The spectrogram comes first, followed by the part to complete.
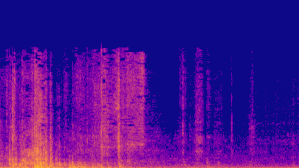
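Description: Plastic handling noise with a few sharp clicks as a wiring connector is worked loose from the door panel's window-switch housing, mostly in the first second, then a quiet low hum.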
